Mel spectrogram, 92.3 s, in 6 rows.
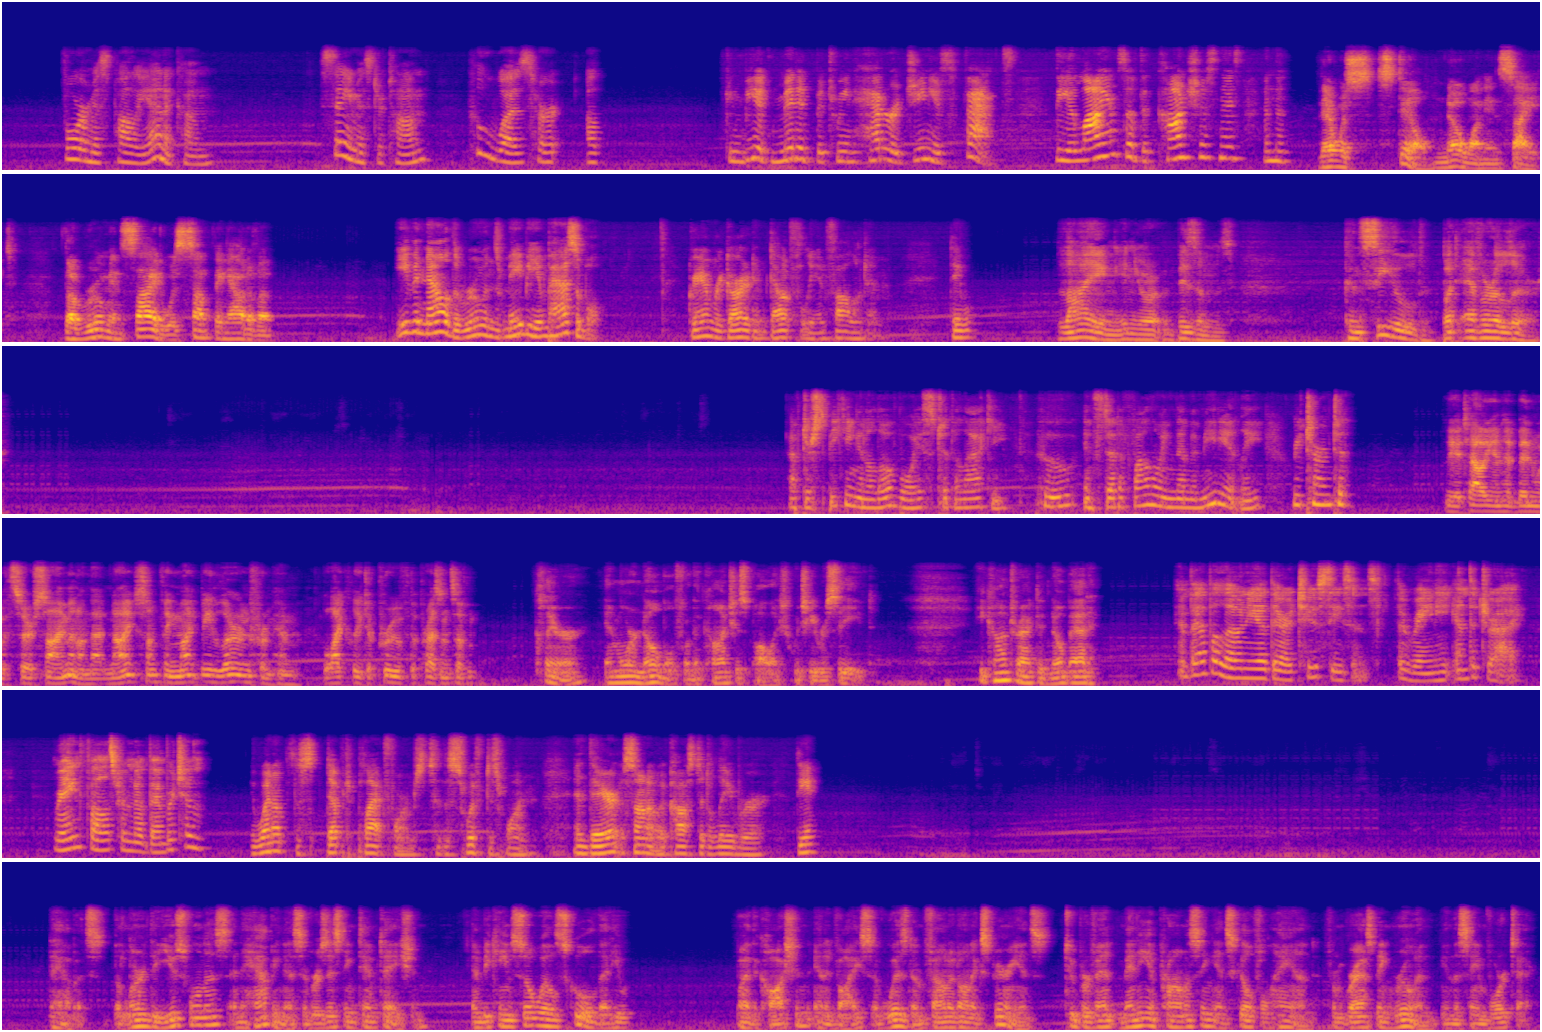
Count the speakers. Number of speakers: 10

